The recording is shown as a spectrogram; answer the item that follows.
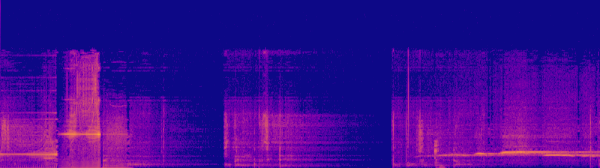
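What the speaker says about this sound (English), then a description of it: "Someone's whistling out there." A thin, wavering whistle drifts in from a distance in the video game Dark Fall: The Journal, with pauses between the phrases and other sounds scattered around.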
